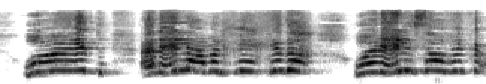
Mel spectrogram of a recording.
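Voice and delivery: high, loud, panicked, freaked-out yelling.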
